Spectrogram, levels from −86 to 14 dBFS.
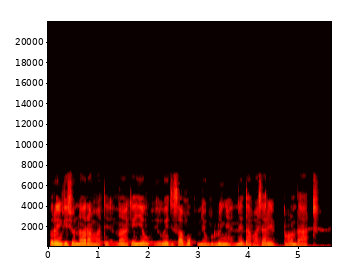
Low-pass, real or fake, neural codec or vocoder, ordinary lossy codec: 7.2 kHz; fake; vocoder, 44.1 kHz, 128 mel bands, Pupu-Vocoder; MP3, 48 kbps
